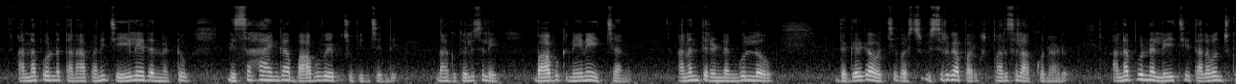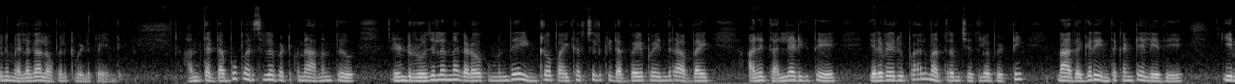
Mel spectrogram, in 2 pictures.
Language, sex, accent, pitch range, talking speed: Telugu, female, native, 165-200 Hz, 130 wpm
